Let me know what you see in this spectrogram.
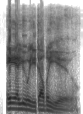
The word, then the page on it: AUEW: American English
